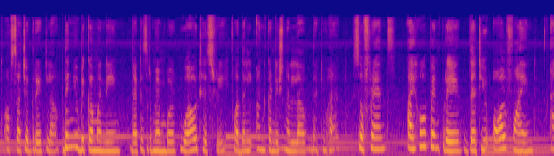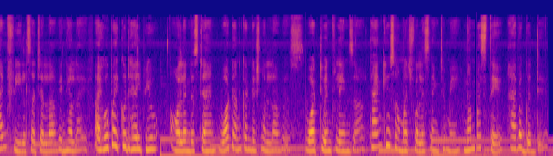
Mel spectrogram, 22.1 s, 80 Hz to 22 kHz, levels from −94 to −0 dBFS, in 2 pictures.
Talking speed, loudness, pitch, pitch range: 185 wpm, -28 LUFS, 245 Hz, 230-280 Hz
